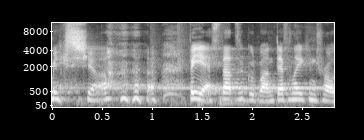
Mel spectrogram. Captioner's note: laughs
